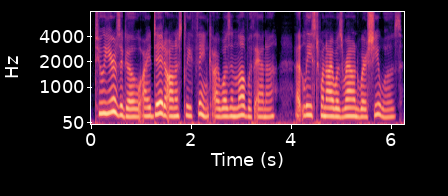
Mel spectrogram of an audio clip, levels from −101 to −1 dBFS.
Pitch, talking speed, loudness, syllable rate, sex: 230 Hz, 200 wpm, -16 LUFS, 4.7 syllables/s, female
